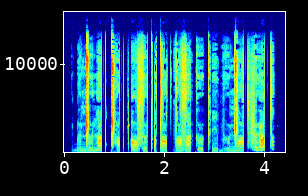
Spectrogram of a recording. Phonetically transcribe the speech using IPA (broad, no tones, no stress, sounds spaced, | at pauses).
ɓ ɨ ŋ͡ǁ ɯ n ɨ tˤ ǁʰ ɔ tˤ pʼ ɔ s ɯ tʼ ɨ tˤ a tˤ dˤ i zˤ i k ɯ kʼ i bʱ ɯ ŋ͡ǁ ɔ tˤ f ɨ tˤ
